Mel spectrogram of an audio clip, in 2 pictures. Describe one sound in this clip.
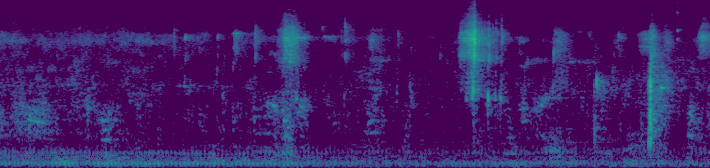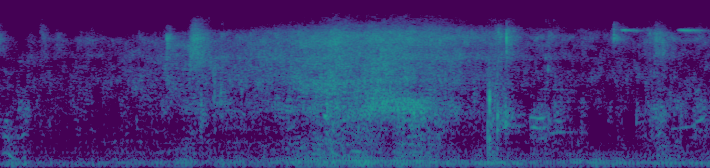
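Dry leaves rustle and crackle as monkeys shift about.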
